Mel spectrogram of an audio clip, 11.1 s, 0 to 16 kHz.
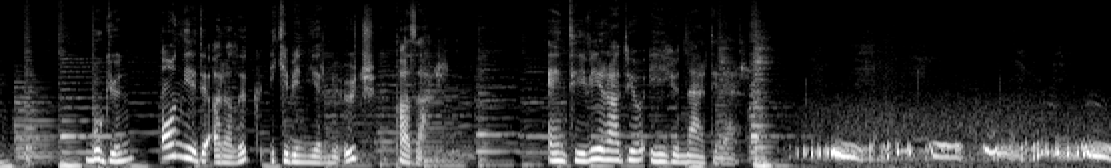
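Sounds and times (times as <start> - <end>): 
speech: 0.9 - 4.6, 5.5 - 7.6
pigeon cooing in soft low throaty warbling phrases: 7.9 - 11.1.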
